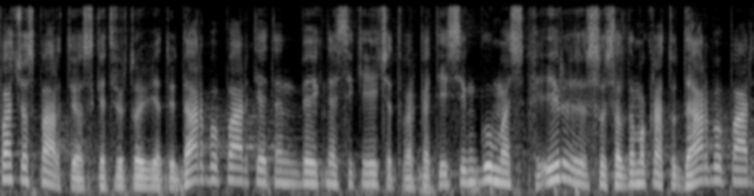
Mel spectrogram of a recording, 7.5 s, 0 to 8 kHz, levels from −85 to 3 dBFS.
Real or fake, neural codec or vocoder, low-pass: fake; vocoder, 44.1 kHz, 128 mel bands every 256 samples, BigVGAN v2; 7.2 kHz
